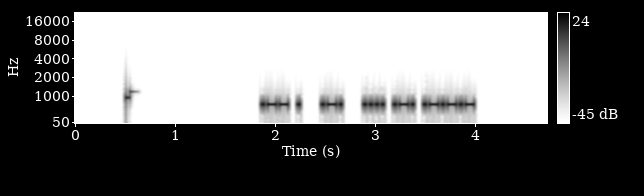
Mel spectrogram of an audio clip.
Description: Morse code, heard as a keyed tone, about 40 wpm, 700 Hz. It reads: WE R HR.
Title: Sentences from Top 200 Words and Abbreviations 40wpm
